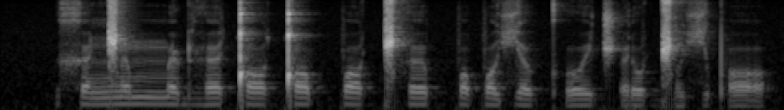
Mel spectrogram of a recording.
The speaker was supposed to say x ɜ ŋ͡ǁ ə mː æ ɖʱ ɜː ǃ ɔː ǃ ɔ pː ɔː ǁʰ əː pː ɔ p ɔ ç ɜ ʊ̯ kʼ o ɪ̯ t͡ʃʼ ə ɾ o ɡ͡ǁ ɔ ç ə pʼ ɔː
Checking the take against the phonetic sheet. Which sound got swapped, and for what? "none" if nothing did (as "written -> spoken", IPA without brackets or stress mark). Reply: æ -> ɜ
